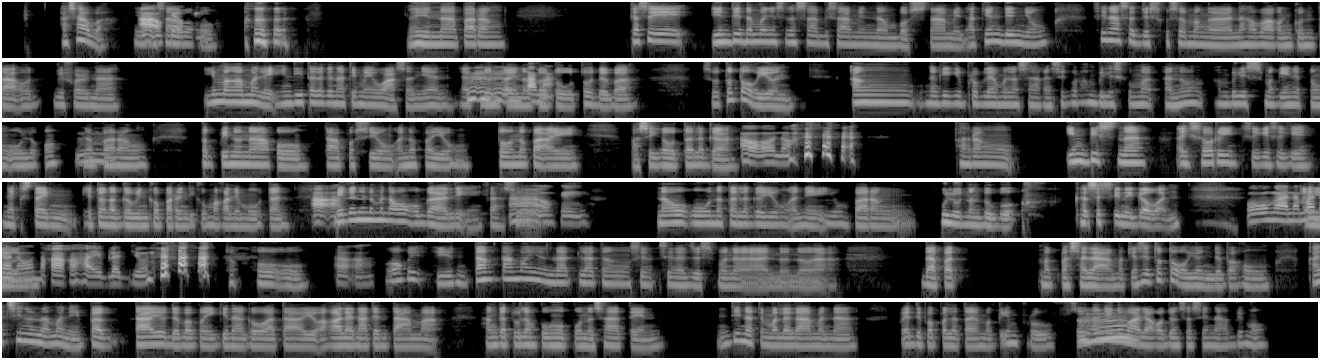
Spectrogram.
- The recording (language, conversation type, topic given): Filipino, advice, Paano ko tatanggapin ang konstruktibong puna nang hindi nasasaktan at matuto mula rito?
- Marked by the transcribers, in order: laugh; laugh; laughing while speaking: "kasi sinigawan"; gasp; laugh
